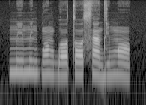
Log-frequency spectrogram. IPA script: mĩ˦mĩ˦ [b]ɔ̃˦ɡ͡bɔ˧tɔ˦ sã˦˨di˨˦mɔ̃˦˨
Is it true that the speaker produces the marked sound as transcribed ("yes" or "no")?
no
